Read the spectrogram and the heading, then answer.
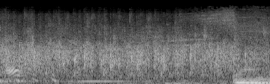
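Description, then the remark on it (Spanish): An audience applauds steadily, a dense wash of many hands clapping at once. Faint voices come through beneath it, and the clapping swells louder near the end. The audience applauds the presenter's colleagues as the show Mindfax starts. “debéis aplaudir a mis compañeros, que se lo han ganado, hombre.”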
